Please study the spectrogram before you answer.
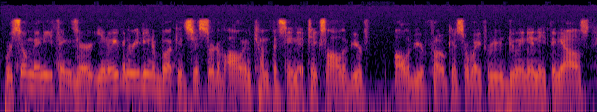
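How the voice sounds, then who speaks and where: A man with a fairly low voice talks in a casual, conversational panel style. He sounds keen on his subject as a writer and director of radio theater. Faint steady noise sits behind his voice. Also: brisk, dull audio. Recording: clear steady background noise.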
